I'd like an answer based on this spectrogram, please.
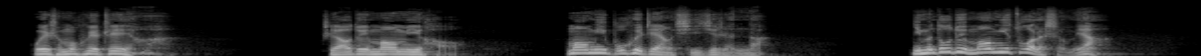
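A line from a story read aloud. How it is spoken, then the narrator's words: Sighing, dejected. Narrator (Chinese): 警察叹着气，黯然道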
